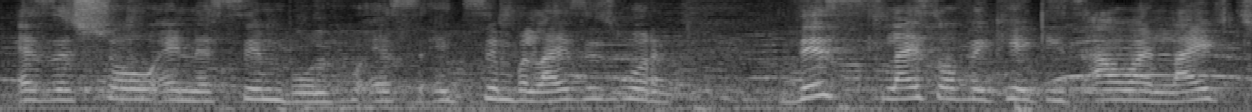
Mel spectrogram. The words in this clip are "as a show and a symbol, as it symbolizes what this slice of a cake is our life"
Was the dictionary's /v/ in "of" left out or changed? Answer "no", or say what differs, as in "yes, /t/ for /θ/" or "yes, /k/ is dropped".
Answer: yes, /f/ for /v/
